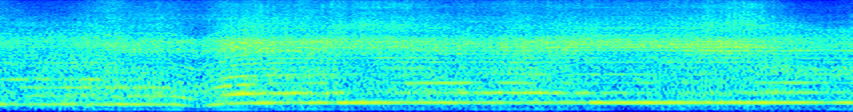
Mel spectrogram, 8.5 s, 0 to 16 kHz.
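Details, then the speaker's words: Hoover U2784 Turbopower Boost upright vacuum at maximum, before motor replacement: loud steady high whine with harsh rough edge, brief dip then settles; worn original motor, replaced afterwards. "so this turbo power boost doesn't sound too bad on its low setting but when you click to maximum it's pretty horrendous not as bad as I remembered but still"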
